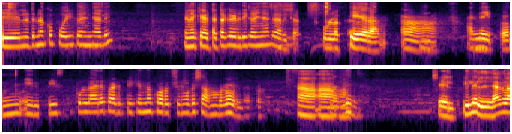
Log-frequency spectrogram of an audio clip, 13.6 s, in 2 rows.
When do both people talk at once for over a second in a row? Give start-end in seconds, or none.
none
